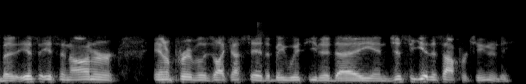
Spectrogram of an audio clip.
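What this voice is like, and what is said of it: Speaks with a noticeable accent. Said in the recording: “Don't let ... accent fool you”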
